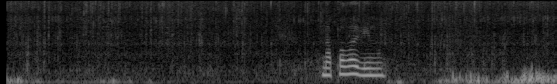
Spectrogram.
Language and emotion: Russian, neutral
